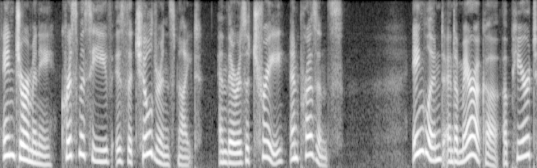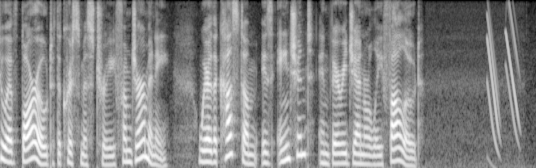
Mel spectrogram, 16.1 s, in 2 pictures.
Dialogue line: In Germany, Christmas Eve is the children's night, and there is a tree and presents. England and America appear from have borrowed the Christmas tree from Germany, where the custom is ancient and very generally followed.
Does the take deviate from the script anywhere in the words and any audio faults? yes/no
yes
